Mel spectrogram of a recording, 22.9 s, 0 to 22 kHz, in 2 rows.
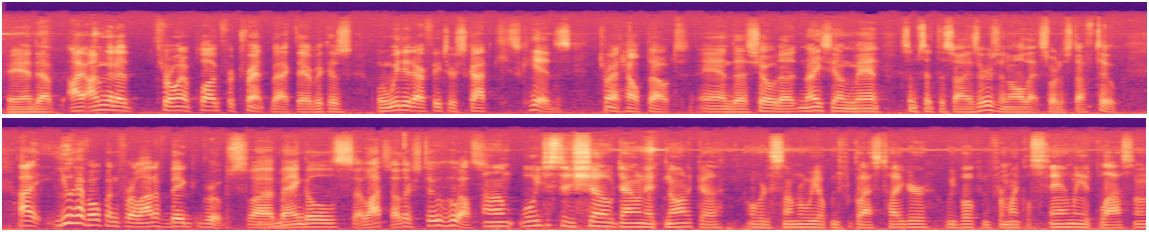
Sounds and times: Speech: 0.0 - 22.8.

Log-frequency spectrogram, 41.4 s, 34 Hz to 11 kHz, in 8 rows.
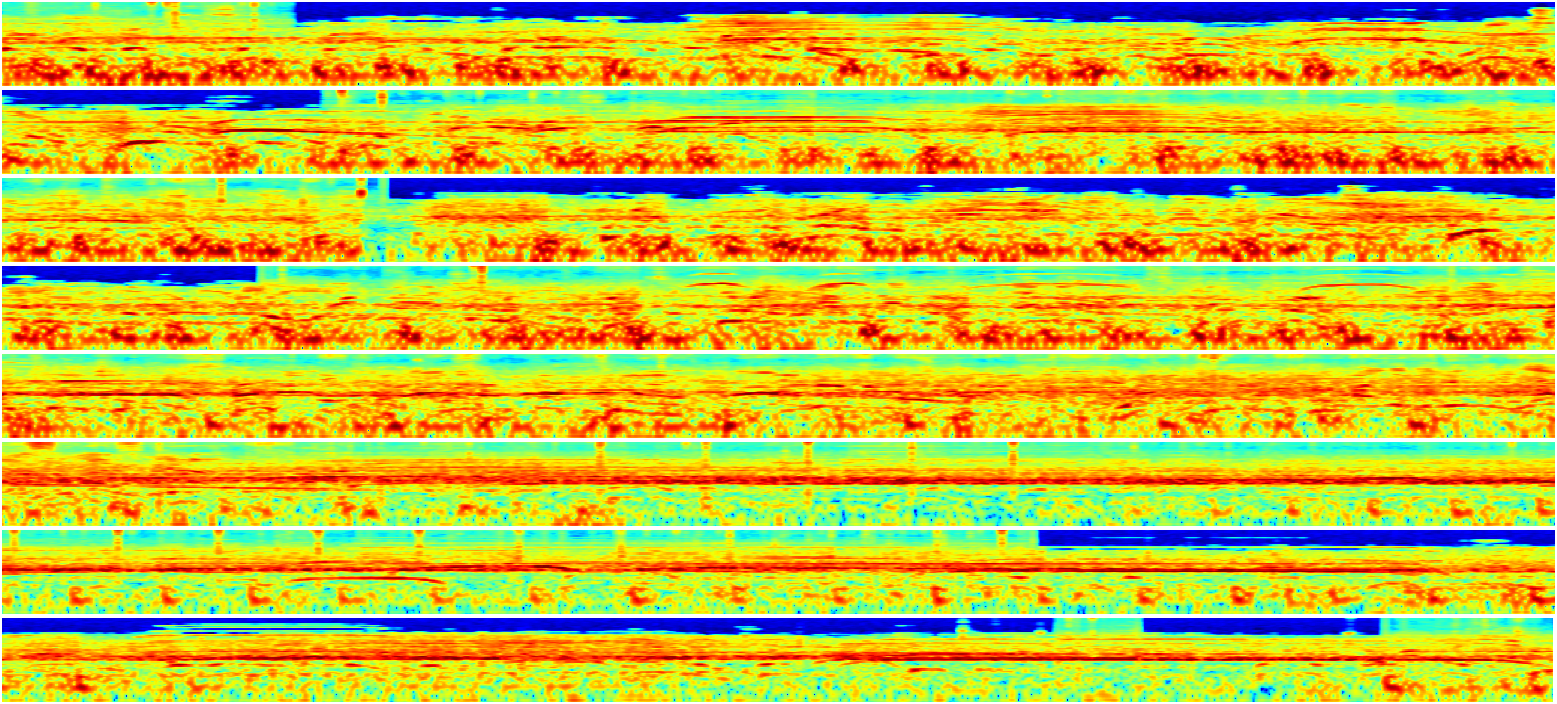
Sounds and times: Speech: 0.0 - 11.6, 12.2 - 30.0, 36.7 - 41.4.

